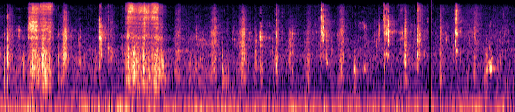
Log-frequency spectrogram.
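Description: Close-miked eating of a fried lettuce skewer: two louder bites within the first two seconds, then chewing with many small, wet mouth clicks.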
